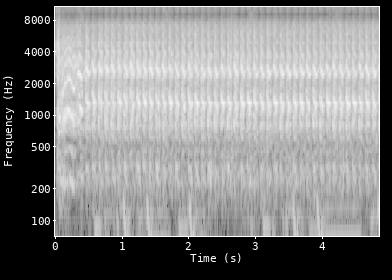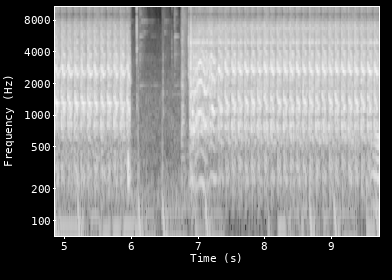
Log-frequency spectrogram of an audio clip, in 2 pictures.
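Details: Lexus LS400 that doesn't run, cranking after a new fuel pump relay was fitted: fast even cranking about 3.5 strokes a second for nearly ten seconds without a catch, apparently no fuel getting in; crank no start.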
